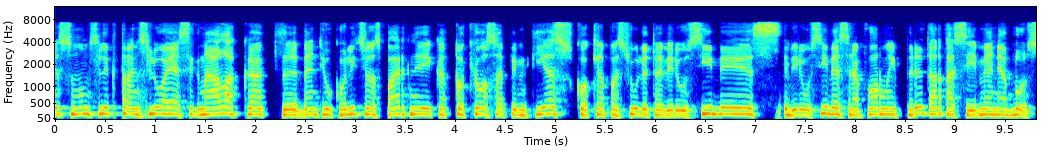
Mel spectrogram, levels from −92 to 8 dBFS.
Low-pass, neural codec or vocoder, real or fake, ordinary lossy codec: 7.2 kHz; codec, 16 kHz, 4 kbps, X-Codec, HuBERT features, trained on balanced general audio; fake; AAC, 64 kbps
